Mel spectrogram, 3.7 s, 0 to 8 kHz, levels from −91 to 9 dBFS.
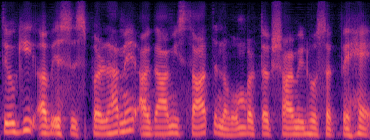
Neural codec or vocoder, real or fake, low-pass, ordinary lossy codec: codec, 16 kHz, about 1 kbps, DyCAST, with the encoder's durations; fake; none; none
